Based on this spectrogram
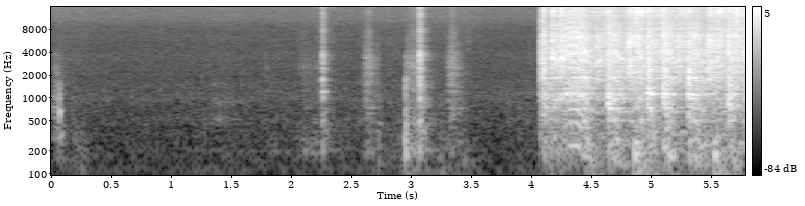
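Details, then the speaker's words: Mitsubishi sitting about eight and a half years, fuel pump now connected: a few quiet clicks, then labored cranking at three to four turns a second, no start; battery seems to be dying; owner suspects crank position sensor. "hook up the battery charger because it sounds like the battery's dying out on me"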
